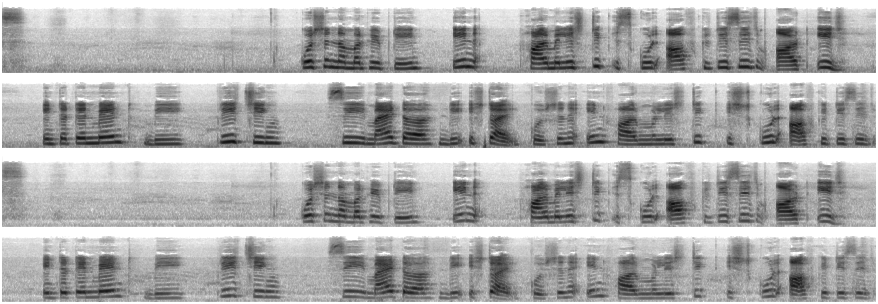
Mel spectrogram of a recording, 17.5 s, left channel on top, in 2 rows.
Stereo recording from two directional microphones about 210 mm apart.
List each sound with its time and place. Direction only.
0.0 s spray: 30° left (ahead or behind)
2.6 s a woman's voice: 25° left (ahead or behind)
